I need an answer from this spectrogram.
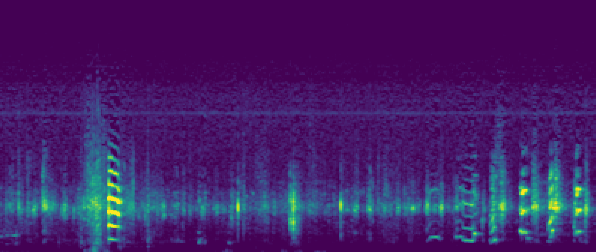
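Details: Siberian Husky puppies give high, thin whimpers and short squeaky yelps, scattered at first and then bunching into rising and falling tonal cries near the end, with a brief rustle early on in an otherwise quiet room.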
